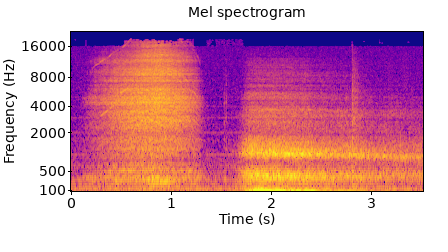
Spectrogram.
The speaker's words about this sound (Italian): la voce di una donna molto rilassante, più o meno così dice ascolta il tuo, segui il tuo eh, respiro. Prova a respirare in questo modo.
